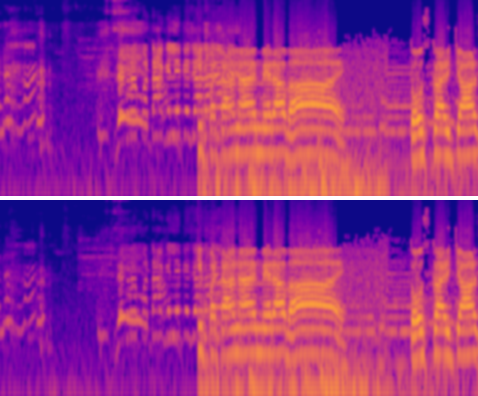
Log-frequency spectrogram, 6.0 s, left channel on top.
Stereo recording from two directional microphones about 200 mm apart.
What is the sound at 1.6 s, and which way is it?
Speech, 35° right (ahead or behind).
